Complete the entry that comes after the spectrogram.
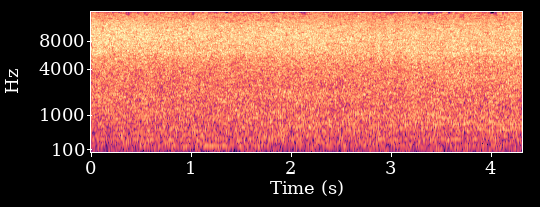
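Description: A waterfall on the Calico Mine Train ride at Knott's Berry Farm pours as a steady, dense roar of rushing water that fills the space evenly and closely, with no talking over it.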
